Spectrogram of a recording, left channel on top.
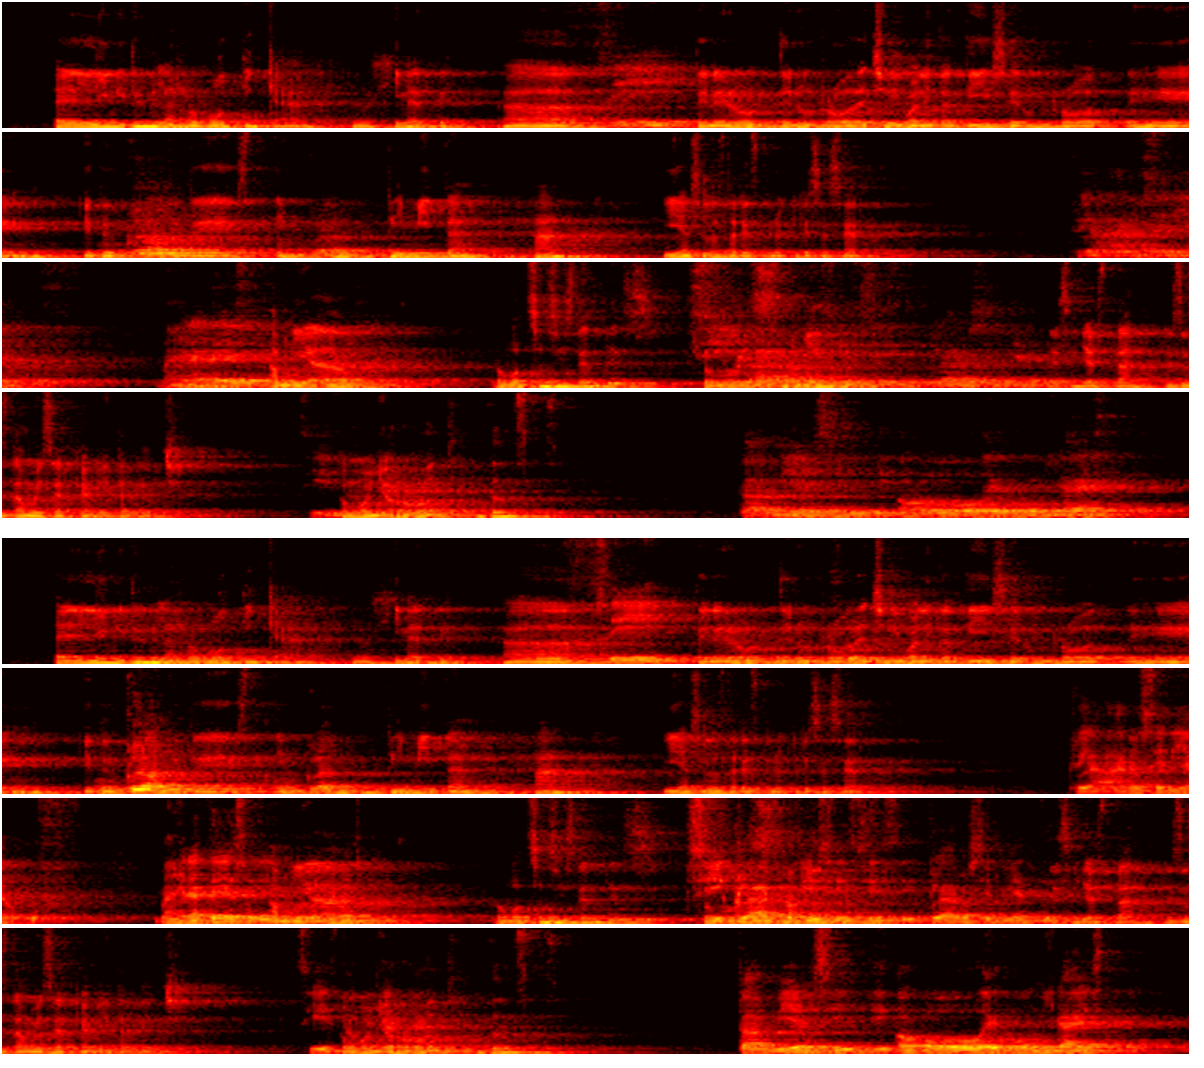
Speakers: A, on the left (about 20°); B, on the right (about 75°).
A: El límite de la robótica, imagínate. Ah,
B: Uf, sí,
A: tener un, tener un robot
B: sí.
A: hecho igualito a ti, ser un robot eh, que te,
B: Un clon,
A: que te, este,
B: como
A: im-
B: un clon.
A: un- te imita, ajá, y hace las tareas que no quieres hacer.
B: Claro, sería, uf. Imagínate eso, y
A: ¿Habría
B: por lo menos,
A: robots asistentes?
B: sí,
A: ¿Robots
B: claro,
A: sirvientes?
B: sí, sí, sí, sí, claro, sirviente,
A: Eso
B: sí.
A: ya está, eso está muy cerca ahorita, de hecho.
B: Sí, estamos
A: ¿Como yo
B: cerca.
A: robot? Entonces.
B: También, sí. y- o, o, eh, o mira este.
